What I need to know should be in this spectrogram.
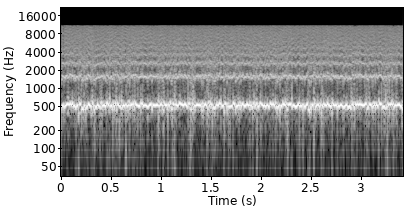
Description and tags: A nasty screech with a distinct bite.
